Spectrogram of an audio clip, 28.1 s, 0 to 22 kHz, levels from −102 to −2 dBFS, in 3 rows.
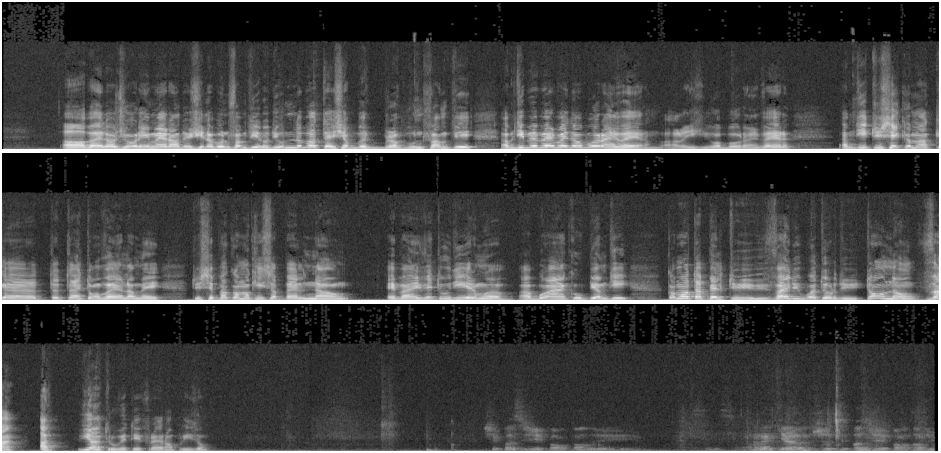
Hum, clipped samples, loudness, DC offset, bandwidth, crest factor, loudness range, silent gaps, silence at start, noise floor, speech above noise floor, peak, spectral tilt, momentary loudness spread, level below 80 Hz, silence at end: none; under 0.1%; -22 LUFS; 0.2%; 16 kHz; 20 dB; 6 LU; none; 0.6 s; -57 dBFS; 35 dB; -4 dBFS; -5.5 dB/octave; 13 LU; -56 dBFS; 0.15 s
